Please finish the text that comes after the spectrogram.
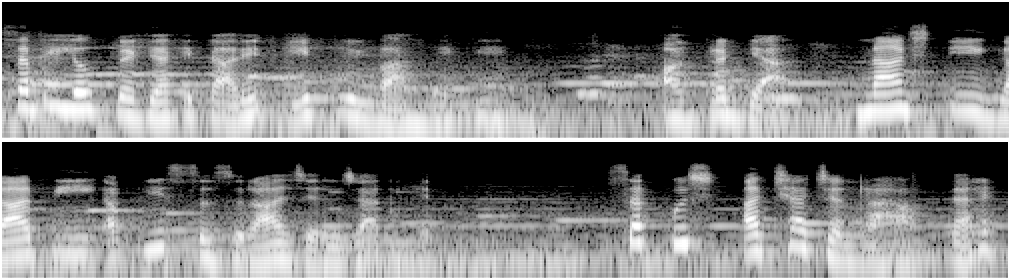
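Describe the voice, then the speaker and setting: A woman's voice: medium pitch, very animated, a little slow. A woman narrating a scripted story as a storyteller. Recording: dull audio under loud music.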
